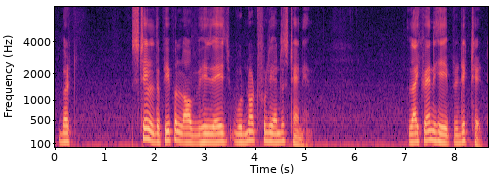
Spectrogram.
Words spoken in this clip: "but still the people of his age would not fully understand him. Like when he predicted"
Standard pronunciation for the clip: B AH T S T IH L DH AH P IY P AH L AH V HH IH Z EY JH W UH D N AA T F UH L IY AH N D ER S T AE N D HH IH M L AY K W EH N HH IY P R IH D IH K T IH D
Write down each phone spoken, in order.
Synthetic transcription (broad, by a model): B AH T S T IH L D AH P IY P AH L AH V HH IH Z EY JH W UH D N AA T F UH L IY AH N D ER S T AE N D HH IH M L AY K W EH N HH IY P R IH D IH K T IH D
